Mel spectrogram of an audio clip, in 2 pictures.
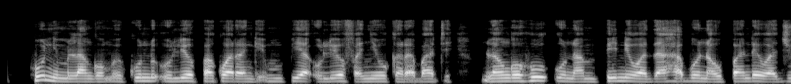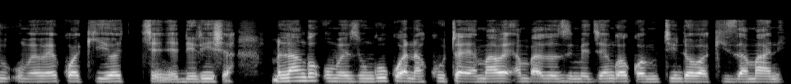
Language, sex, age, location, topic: Swahili, male, 36-49, Kisumu, education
